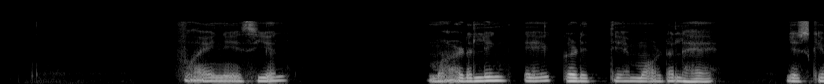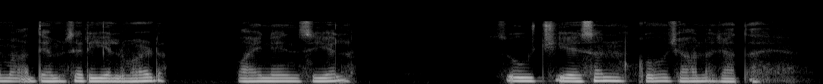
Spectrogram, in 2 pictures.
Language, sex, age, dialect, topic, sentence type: Hindi, male, 18-24, Hindustani Malvi Khadi Boli, banking, statement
